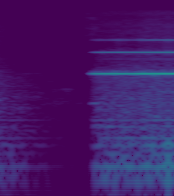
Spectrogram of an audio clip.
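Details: Perodua Axia air-conditioner compressor relay bench test with multimeter: quiet pause, then a sudden steady high-pitched continuity beep that holds; relay contacts close, relay is good, unlike the failed one reading open.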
